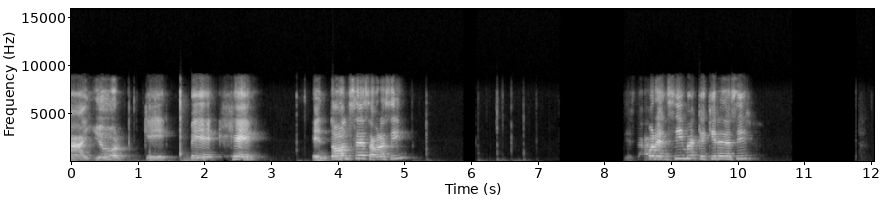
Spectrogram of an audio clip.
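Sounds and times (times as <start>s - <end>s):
faint keyboard typing: 0.8s - 1.9s, 3.3s - 3.7s, 5.1s - 7.3s.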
